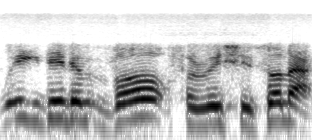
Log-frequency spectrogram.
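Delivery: plain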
